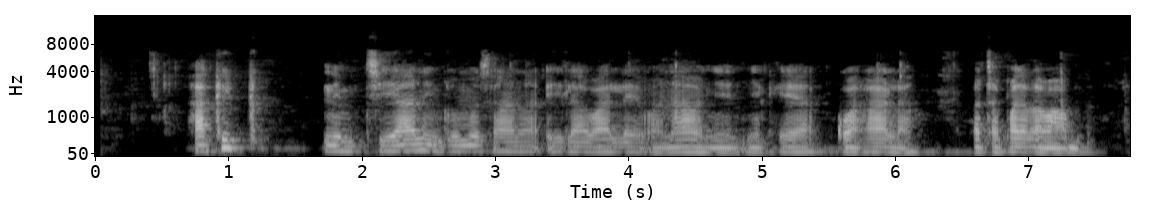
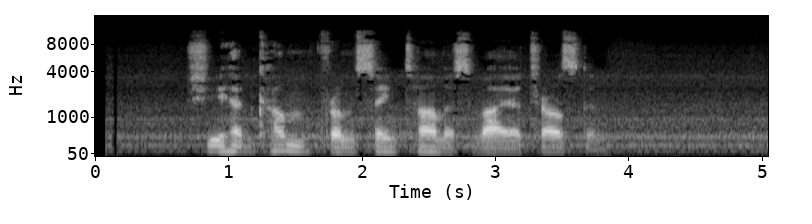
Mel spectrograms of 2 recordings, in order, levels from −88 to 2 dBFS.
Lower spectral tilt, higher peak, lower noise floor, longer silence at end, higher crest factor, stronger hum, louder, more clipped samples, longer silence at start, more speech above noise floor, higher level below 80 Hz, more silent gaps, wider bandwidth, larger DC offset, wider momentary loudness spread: first, -5 dB/octave vs -3.5 dB/octave; second, -8 dBFS vs -4 dBFS; first, -56 dBFS vs -49 dBFS; first, 0.3 s vs 0.05 s; about the same, 24 dB vs 20 dB; neither; second, -32 LUFS vs -24 LUFS; neither; second, 0.05 s vs 0.7 s; about the same, 25 dB vs 26 dB; first, -50 dBFS vs -56 dBFS; neither; second, 7.2 kHz vs 11.5 kHz; neither; about the same, 11 LU vs 9 LU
